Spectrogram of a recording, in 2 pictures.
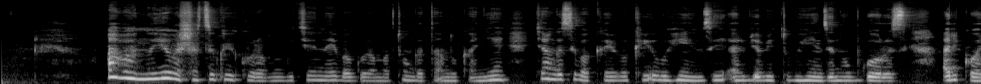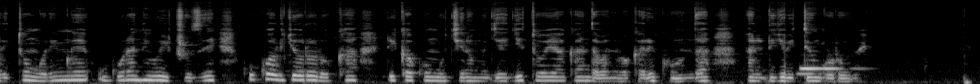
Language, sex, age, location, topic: Kinyarwanda, female, 18-24, Huye, agriculture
